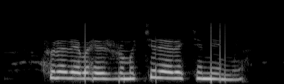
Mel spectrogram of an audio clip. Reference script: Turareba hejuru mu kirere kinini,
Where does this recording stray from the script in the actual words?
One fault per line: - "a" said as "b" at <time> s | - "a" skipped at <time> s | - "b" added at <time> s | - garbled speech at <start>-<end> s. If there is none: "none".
none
